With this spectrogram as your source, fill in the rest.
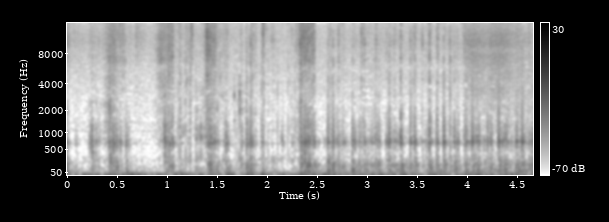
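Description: An orange-yellow, round, fruit-shaped squishy toy made of solid soft polyurethane foam is squeezed and tapped with the fingertips. The result is a steady stream of soft, muffled, low squishes and dull pats that die away almost instantly.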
